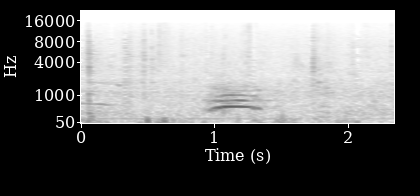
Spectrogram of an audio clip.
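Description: A short animal call about a second in, one pitched note that rises and falls, over a few faint dull thuds.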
